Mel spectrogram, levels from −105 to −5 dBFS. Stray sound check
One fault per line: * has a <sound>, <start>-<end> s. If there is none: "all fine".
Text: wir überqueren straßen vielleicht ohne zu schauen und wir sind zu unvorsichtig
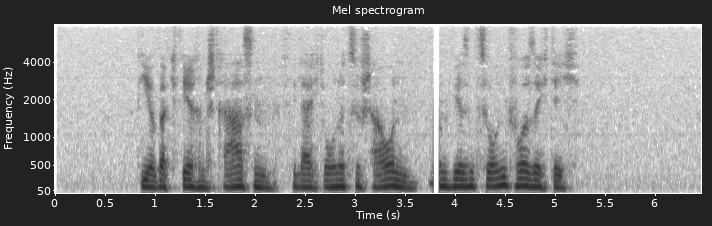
* has a dropout, 3.8-3.9 s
